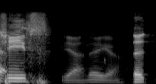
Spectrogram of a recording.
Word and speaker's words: Chiefs: we got two uh chef fans is that how you say it is it chefs yes no it's your choice yeah chiefs yeah there you go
